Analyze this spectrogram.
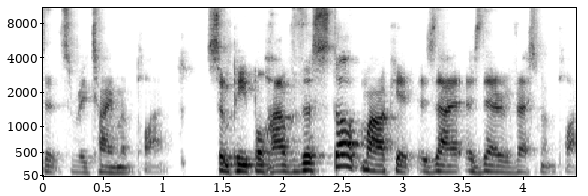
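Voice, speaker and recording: The voice is somewhat breathy, moving at a fairly quick pace with ordinary pitch variation. The background is quiet. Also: man. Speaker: real estate agent. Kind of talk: interview. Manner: casual.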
